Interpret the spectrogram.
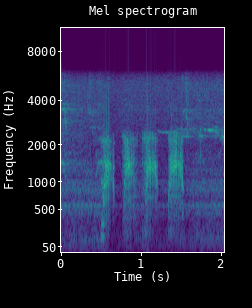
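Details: A male sun conure, after finishing breakfast, gives four harsh, raspy squawks in quick succession, about a third of a second apart, letting the other squawking birds know he is the loudest.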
